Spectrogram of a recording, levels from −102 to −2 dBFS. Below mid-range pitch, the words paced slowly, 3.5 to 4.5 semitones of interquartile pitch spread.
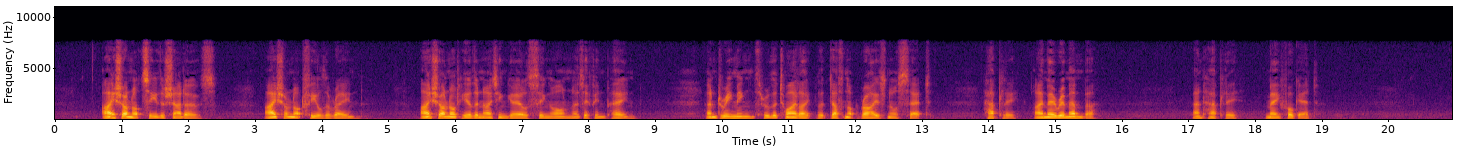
Yes: low, 110 Hz; slow, 125 wpm; average, 4.0 semitones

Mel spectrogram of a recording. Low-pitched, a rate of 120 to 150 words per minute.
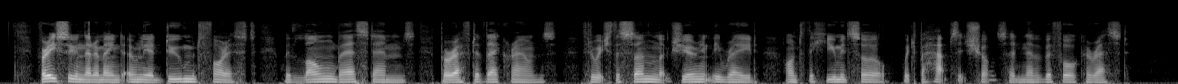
No: low, 110 Hz; average, 180 wpm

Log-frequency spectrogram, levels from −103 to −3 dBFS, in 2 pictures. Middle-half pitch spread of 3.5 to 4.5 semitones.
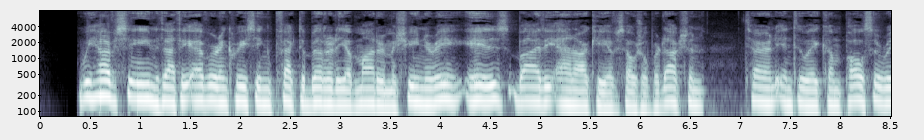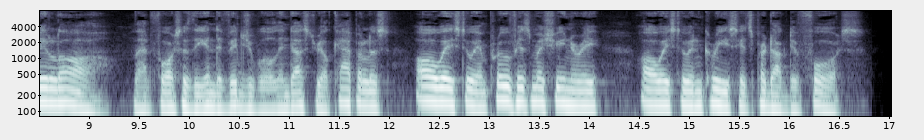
Yes: average, 4.2 semitones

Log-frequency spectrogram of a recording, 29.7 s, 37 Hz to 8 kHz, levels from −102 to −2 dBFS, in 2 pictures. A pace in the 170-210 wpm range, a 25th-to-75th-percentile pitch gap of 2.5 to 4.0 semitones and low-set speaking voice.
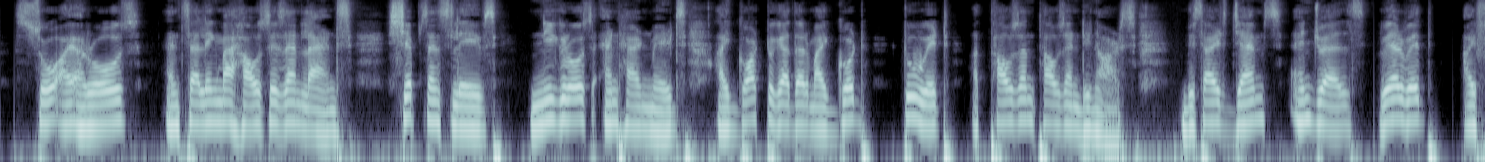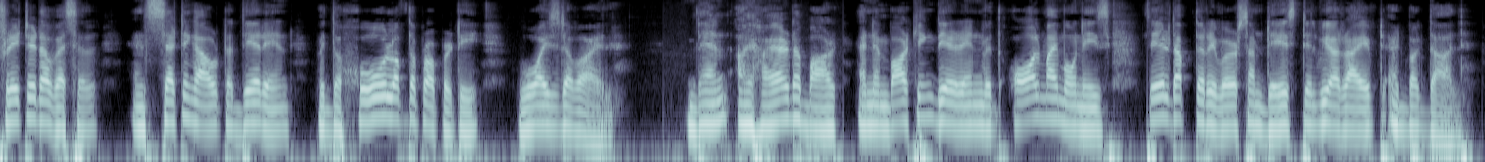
No: average, 140 wpm; average, 3.3 semitones; low, 125 Hz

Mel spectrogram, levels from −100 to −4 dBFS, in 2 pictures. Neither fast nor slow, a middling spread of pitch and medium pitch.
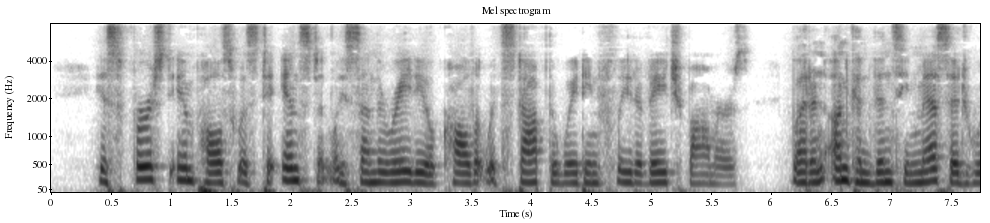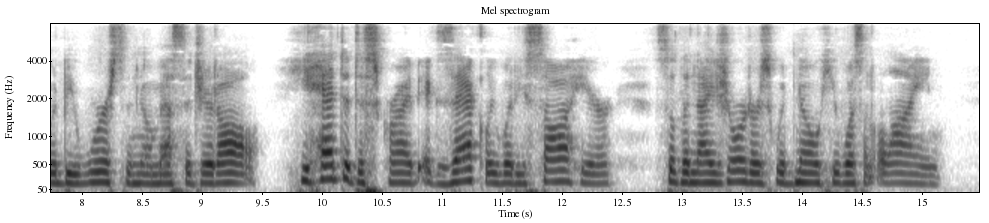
No: average, 185 wpm; narrow, 1.9 semitones; medium, 180 Hz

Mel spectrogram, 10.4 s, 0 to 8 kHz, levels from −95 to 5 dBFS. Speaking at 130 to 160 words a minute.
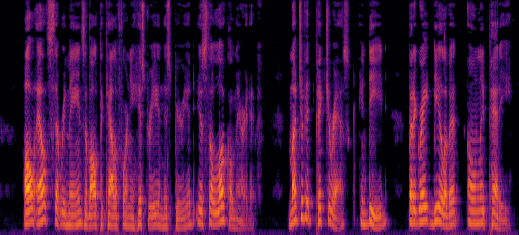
No: average, 170 wpm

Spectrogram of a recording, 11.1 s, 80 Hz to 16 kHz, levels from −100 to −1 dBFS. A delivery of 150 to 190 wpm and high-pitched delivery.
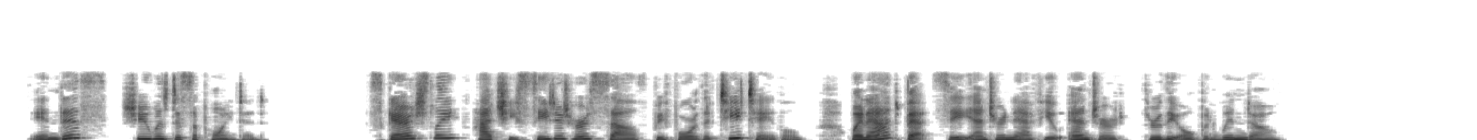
No: slow, 135 wpm; high, 210 Hz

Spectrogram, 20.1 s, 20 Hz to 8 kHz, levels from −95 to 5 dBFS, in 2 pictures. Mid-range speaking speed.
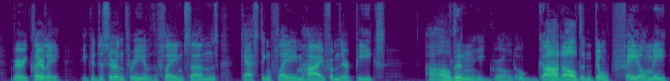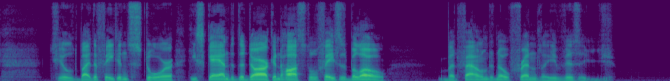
No: slow, 130 wpm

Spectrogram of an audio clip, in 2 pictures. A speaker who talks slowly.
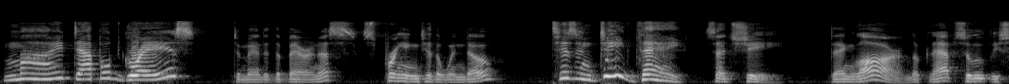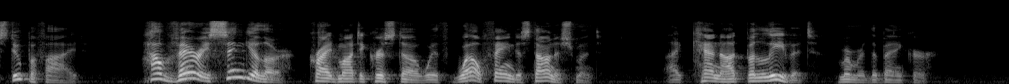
Yes: slow, 105 wpm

